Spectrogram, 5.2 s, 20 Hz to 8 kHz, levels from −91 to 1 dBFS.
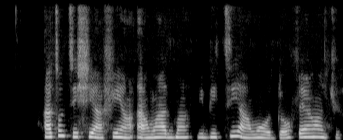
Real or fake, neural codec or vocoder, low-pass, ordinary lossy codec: fake; codec, 16 kHz, 4.8 kbps, FACodec; none; none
